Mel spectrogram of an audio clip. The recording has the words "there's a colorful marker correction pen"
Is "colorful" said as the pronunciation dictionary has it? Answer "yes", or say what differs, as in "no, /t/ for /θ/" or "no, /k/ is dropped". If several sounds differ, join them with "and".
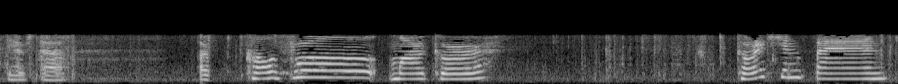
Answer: no, /f/ is dropped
